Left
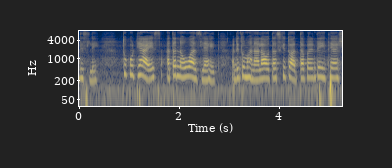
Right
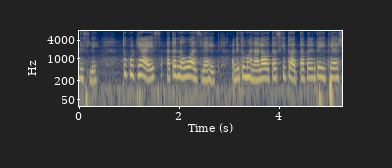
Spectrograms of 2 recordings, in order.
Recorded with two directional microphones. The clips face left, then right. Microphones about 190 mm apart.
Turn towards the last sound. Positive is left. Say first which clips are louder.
# right 3 dB
turn(degrees=-35)  # may be behind; listen again after turning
